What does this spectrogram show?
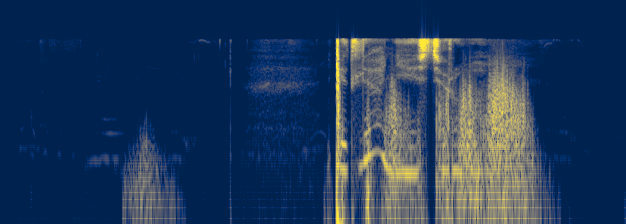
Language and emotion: Russian, sad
